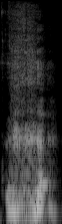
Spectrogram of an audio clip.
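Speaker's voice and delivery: laughing in disbelief; amazed laugh. Real, not acted. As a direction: laugh at the absurdity. Laughing at the talking Excel.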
